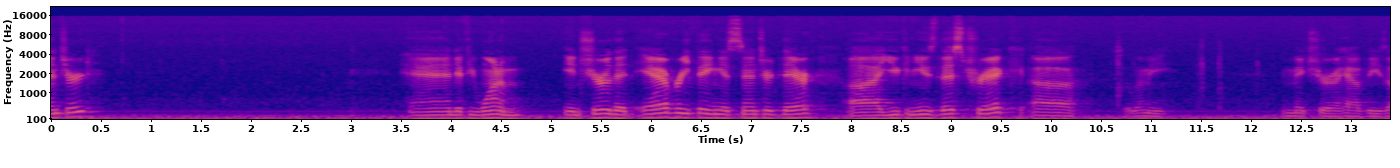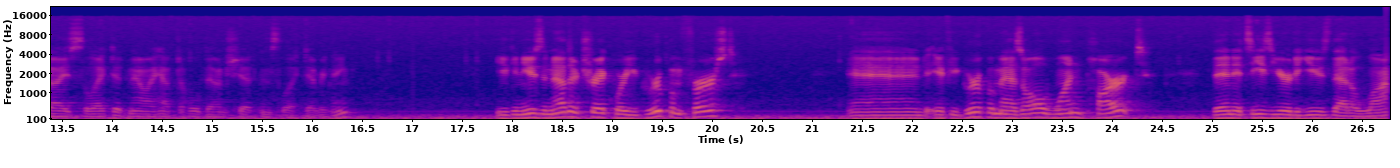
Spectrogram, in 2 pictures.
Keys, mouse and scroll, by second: 1.0 scroll up 1, 1.1 middle click, 2.1 scroll down 1, 4.3-7.5 drag, 10.6 ctrl+z, 12.7 click, 13.7 shift+click, 19.4 click, 24.6-26.7 drag.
